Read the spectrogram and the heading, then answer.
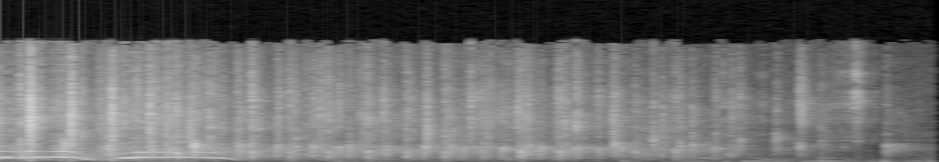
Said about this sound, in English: Give us a round of applause, please.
